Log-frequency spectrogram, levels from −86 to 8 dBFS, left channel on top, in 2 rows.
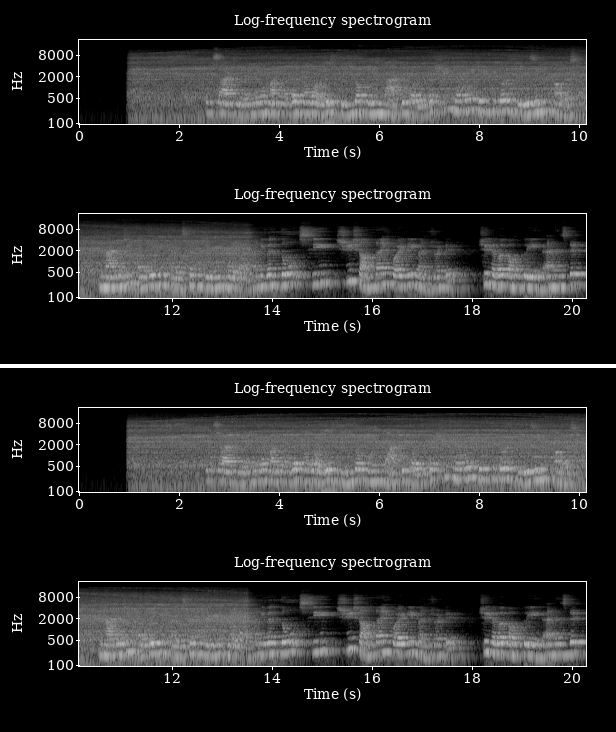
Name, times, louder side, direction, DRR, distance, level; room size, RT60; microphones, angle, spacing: sound 1, 0.9-13.5, right 3 dB, 65° right, 1.2 m, -34 dB
voice 1, 2.5-10.0 10.5-17.7 18.1-20.1, equal, 10° left, -5 dB, 1.7 m, -29 dB
9.2 x 4.7 x 3.7 m, 1.0 s
head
